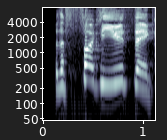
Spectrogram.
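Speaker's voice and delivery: high, snapping angry question. Acted. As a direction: snap it out angrily. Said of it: "I asked angrily".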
